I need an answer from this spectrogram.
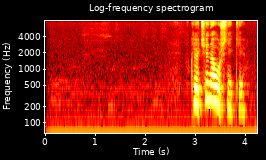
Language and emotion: Russian, neutral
